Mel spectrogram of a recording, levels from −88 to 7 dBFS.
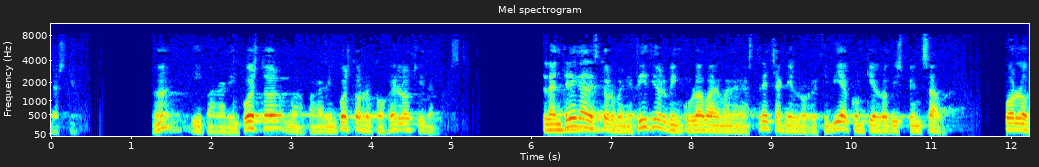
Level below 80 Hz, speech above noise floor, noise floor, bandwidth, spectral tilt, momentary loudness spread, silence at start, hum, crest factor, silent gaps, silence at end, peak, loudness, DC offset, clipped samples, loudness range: -56 dBFS; over 70 dB; under -90 dBFS; 8 kHz; -9 dB/octave; 13 LU; 0 s; none; 18 dB; 0.66-1.27 s, 5.39-6.15 s, 11.75-11.92 s; 0 s; -4 dBFS; -21 LUFS; under 0.1%; under 0.1%; 3 LU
